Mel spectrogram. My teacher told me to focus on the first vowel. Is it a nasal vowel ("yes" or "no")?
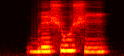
no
